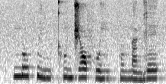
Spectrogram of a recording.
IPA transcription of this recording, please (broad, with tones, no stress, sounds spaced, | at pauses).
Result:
n uː˦ p ĩ˨ n ɪ˨ kʰ ũ˦ d͡ʒ ɔ˦˨ f u˨ j i˨ k ũ˨ n ã˨ ɡ e˦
